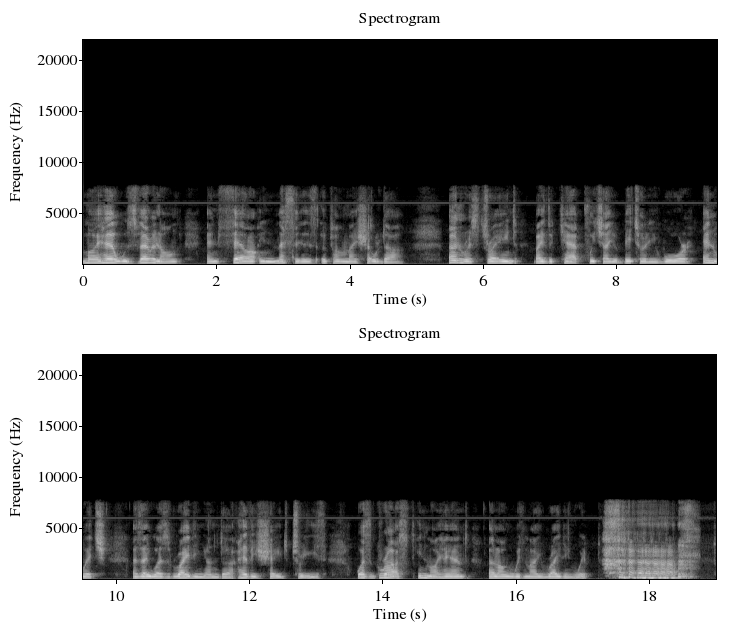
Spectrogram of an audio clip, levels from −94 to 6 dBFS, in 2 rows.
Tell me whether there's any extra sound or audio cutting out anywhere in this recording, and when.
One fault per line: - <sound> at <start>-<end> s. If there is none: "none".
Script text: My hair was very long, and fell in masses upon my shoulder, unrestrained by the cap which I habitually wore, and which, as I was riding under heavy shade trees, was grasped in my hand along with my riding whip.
- laugh at 17.3-18.8 s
